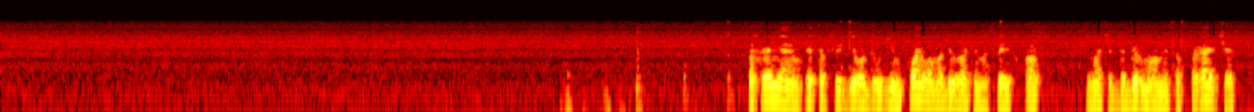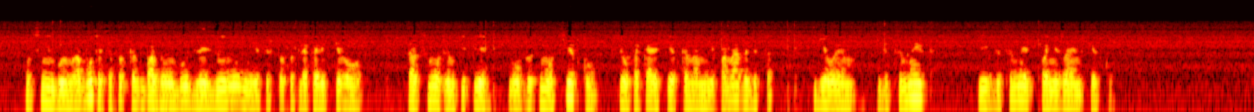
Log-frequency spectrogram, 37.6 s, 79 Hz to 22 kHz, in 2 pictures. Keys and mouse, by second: 10.3-10.9 middle drag, 12.7-15.2 drag, 23.2 click, 26.0 click, 30.5-32.2 drag, 34.3-37.6 drag.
